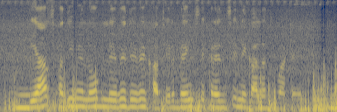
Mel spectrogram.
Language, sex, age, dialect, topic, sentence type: Bhojpuri, male, 31-35, Northern, banking, statement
